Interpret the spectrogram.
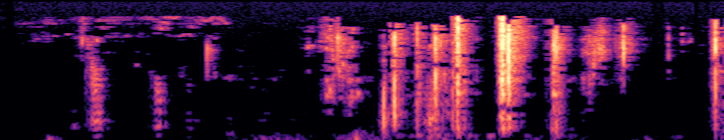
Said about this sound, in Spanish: Con permiso, voy a tomar un traguito de agua.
